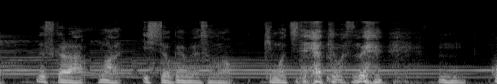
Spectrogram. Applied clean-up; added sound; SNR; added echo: none; Guitar; 9 dB; none.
